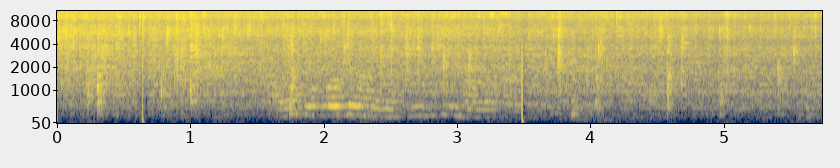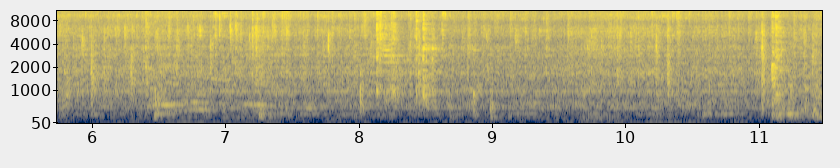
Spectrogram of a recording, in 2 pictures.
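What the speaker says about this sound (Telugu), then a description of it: "ఇప్పుడు మొత్తం బాగా కలుపుకోవాలి. అంత ఆయిల్ అన్నిటికీ కలిసే విధంగా కలుపుకోవాలండి." Raw banana pieces sizzle steadily in hot oil in a home kitchen pan, with repeated scraping and stirring strokes and a few sharp clinks over a continuous frying hiss.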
